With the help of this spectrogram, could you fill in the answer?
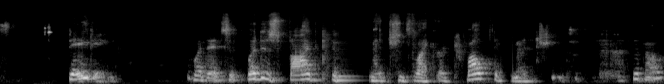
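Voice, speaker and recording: The speaker talks very slowly with vocal fry and very wide swings in pitch. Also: woman. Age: 80s+. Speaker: near-death experience researcher and author. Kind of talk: interview conversation.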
